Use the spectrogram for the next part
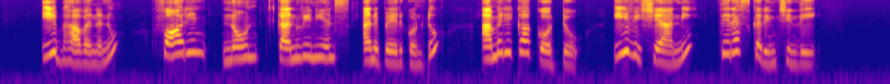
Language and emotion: Telugu, neutral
